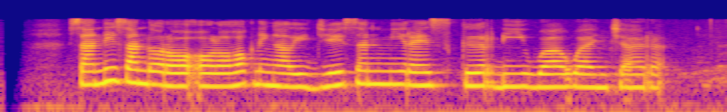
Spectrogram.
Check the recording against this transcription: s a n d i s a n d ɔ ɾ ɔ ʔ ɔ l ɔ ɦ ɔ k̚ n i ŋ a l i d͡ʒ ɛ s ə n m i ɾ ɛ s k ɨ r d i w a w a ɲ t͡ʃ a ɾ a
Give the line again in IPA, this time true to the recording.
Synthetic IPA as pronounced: s a n d i s a n d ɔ ɾ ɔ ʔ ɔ l ɔ ɦ ɔ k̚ n i ŋ a l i d͡ʒ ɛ s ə n m i ɾ ɛ s k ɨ r d i w a w a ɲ t͡ʃ a ɾ a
